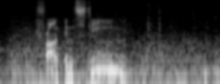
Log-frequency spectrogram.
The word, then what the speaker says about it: Wolfenstein: WolfenSTEEN.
